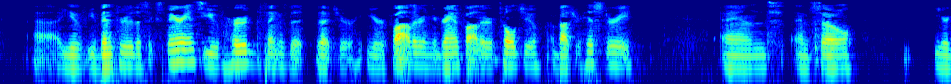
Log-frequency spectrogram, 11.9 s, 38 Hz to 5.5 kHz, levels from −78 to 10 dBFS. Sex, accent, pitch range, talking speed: male, American, 110-125 Hz, 145 wpm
